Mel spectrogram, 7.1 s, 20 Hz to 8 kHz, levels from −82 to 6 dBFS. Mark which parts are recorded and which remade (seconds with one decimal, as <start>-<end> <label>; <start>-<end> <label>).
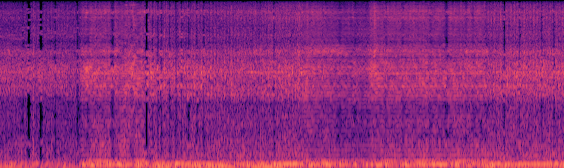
0.0-1.0 recorded; 1.0-1.8 remade; 1.8-3.8 recorded; 3.8-6.1 remade; 6.1-7.1 recorded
